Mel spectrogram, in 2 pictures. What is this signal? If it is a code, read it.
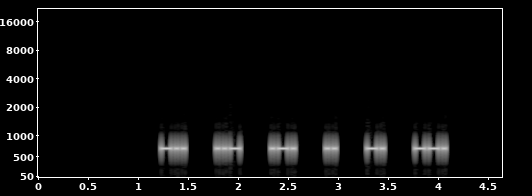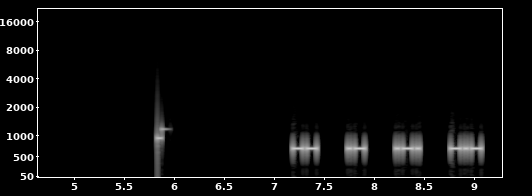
Morse code, heard as a keyed tone, about 36 wpm, spaced as for 20 wpm, 690 Hz. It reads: DURING MARK
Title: 3x Character Spacing - Top 500 Words - 35wpm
